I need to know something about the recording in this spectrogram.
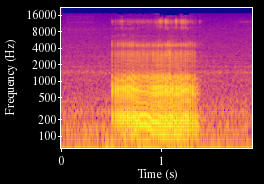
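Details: Boston Terrier puppy, about 12 weeks old, snoring: a single rough, vibrating snore on a breath under a second, in a quiet room.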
